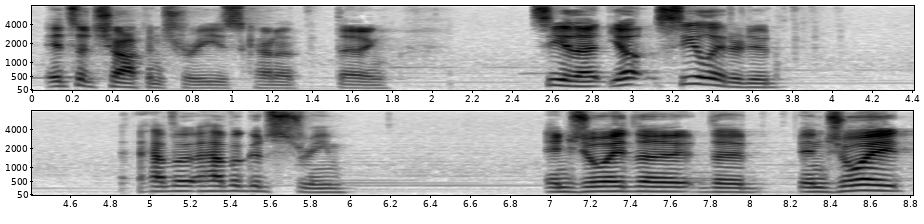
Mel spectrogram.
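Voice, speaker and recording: A man's voice: a little high, a bit bright, clean tone, no echo. A man live-streaming a game, rambling and chatting with viewers, often laughing and tripping over his words. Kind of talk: live-streamed gameplay chat.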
